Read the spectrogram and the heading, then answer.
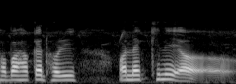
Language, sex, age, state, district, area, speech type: Assamese, female, 45-60, Assam, Jorhat, urban, spontaneous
